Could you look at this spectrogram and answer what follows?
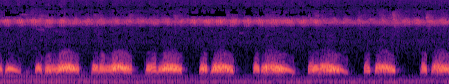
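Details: Spotted dove from Cà Mau, Vietnam, giving a long unbroken run of stuttering coos: quick short notes leading into warm, held low coos, about one per second, with a persistent high whine in the background.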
